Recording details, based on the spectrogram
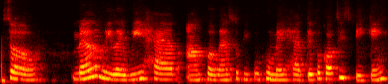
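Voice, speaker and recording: Delivered at a moderate pace, the speech sounds somewhat breathy and varies its pitch in an ordinary way. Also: woman, fairly high pitch for a woman. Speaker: outreach manager presenting a state program. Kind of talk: presentation.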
